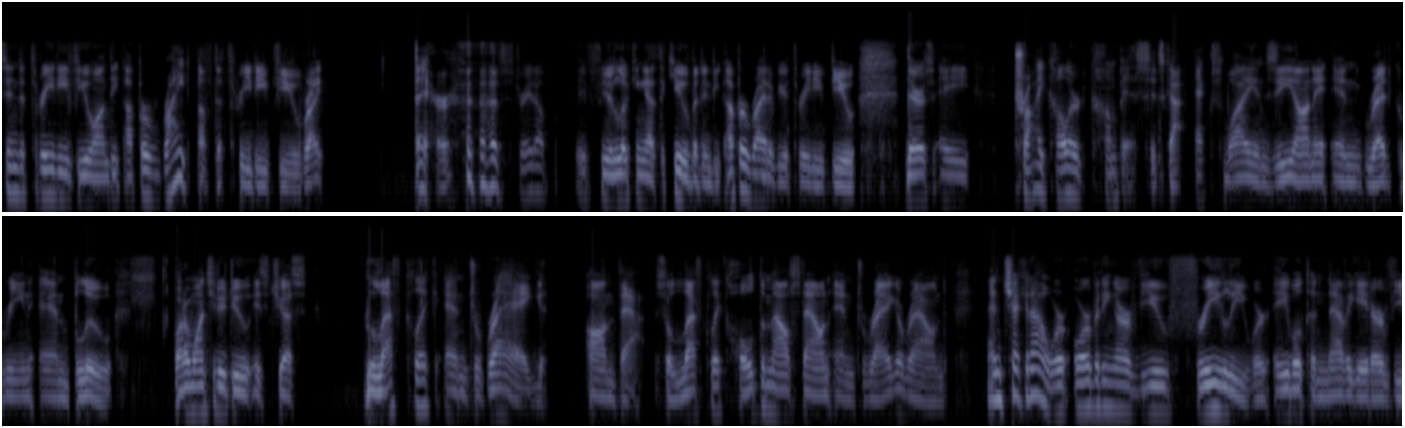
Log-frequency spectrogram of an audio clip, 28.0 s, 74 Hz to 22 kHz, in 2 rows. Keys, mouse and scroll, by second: 21.7 click.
